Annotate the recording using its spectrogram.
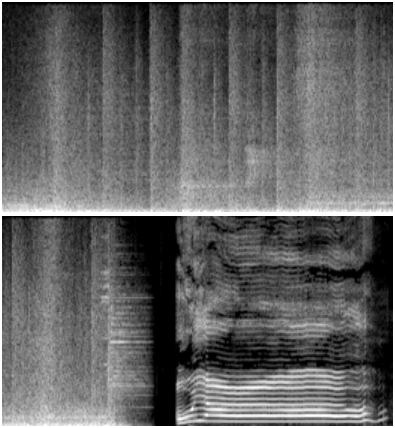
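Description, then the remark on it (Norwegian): Dramatic, heavy drums from the soundtrack of the TV series Game of Thrones, season seven, pound with a dense, rumbling low end for about five seconds, then cut off abruptly before a loud, sustained, wailing tone rich in harmonics. “Og så de trommene. Ja, lyden fra Game of Thrones eh, sesong sju, som starta på mandag, mm.”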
